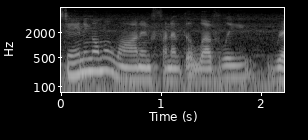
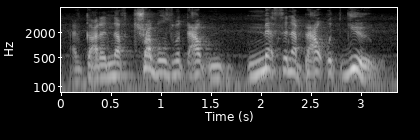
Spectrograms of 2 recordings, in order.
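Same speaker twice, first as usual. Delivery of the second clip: louder, exasperated scolding; irritated father; 4 semitones higher, 7 dB louder than usual. A narrator's reading. Father scolds Matilda, loud and exasperated. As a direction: swat the child away verbally.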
